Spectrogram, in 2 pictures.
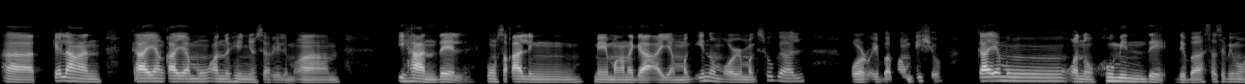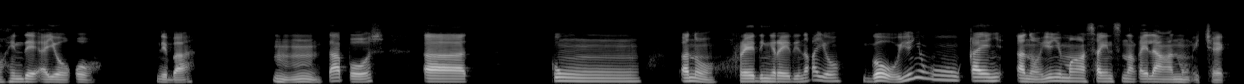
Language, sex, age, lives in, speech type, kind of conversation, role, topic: Filipino, male, 30-34, Philippines, conversation, advice, advisor, Paano namin mapagkakasundo ang magkakaibang plano namin para sa kinabukasan tungkol sa pamilya o trabaho?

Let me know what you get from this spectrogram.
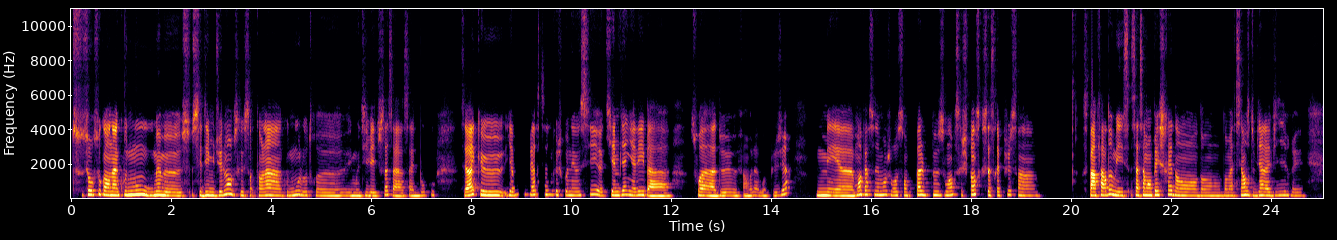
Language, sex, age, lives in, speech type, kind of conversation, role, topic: French, female, 20-24, France, conversation, unstructured, none, Quels bienfaits ressens-tu après une séance de sport ?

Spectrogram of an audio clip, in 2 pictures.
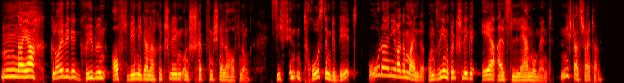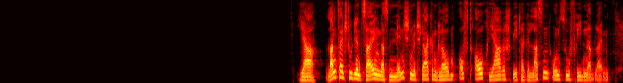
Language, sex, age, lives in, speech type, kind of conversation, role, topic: German, male, 25-29, Germany, read, expert-assistant, expert, Wie beeinflusst der Glaube unsere Entscheidungen?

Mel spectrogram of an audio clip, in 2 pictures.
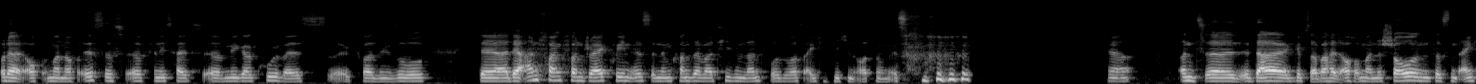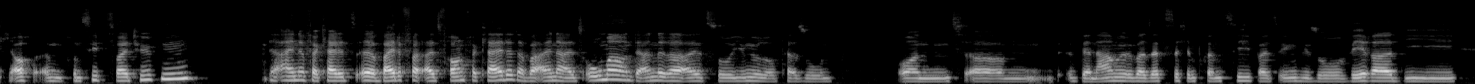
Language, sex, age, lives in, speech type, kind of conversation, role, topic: German, female, 25-29, Spain, conversation, unstructured, none, Wie beeinflusst Musik deine Emotionen?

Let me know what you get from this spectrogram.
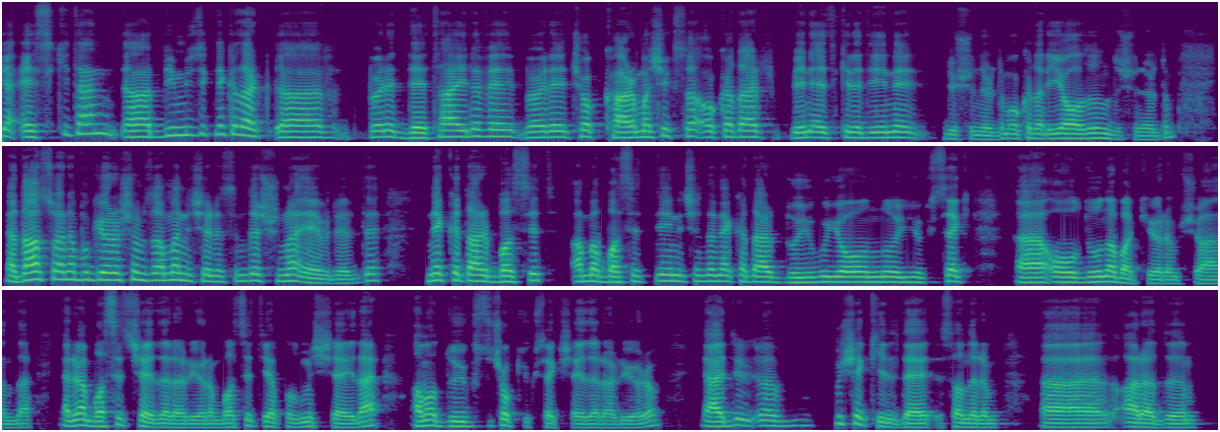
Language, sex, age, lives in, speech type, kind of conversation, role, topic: Turkish, male, 30-34, Germany, conversation, podcast, guest, Müzik zevkin zaman içinde nasıl değişti ve buna örnek verebilir misin?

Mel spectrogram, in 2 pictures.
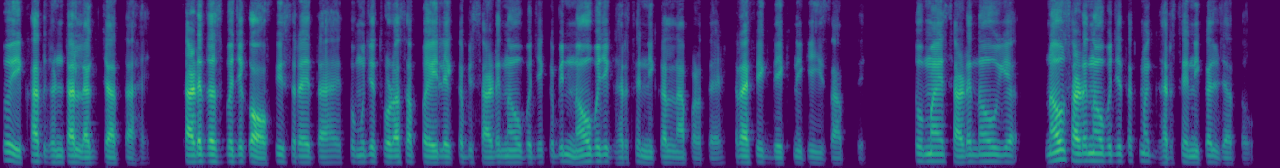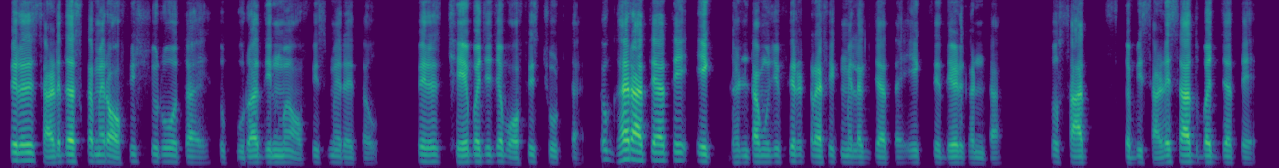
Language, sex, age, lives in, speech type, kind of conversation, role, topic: Hindi, male, 35-39, India, conversation, advice, user, मैं अपने स्वास्थ्य और व्यायाम के लिए समय कैसे निकालूँ?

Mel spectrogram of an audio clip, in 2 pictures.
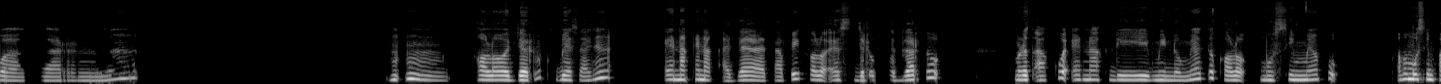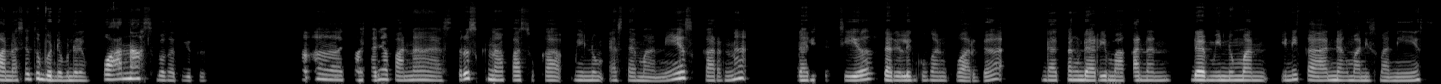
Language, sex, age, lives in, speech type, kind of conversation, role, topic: Indonesian, female, 20-24, United States, conversation, unstructured, none, Anda lebih suka es teh manis atau es jeruk segar?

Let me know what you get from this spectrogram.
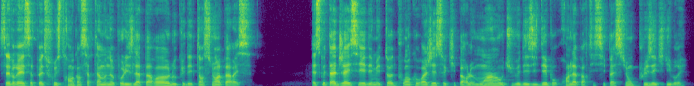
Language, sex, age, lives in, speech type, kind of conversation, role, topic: French, male, 35-39, France, read, expert-assistant, expert, Comment mobiliser et impliquer efficacement les membres dans un projet associatif ?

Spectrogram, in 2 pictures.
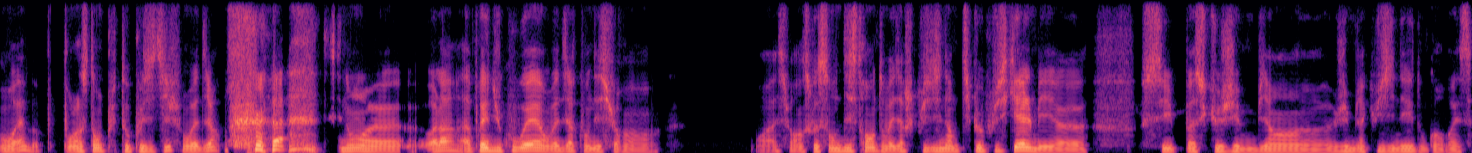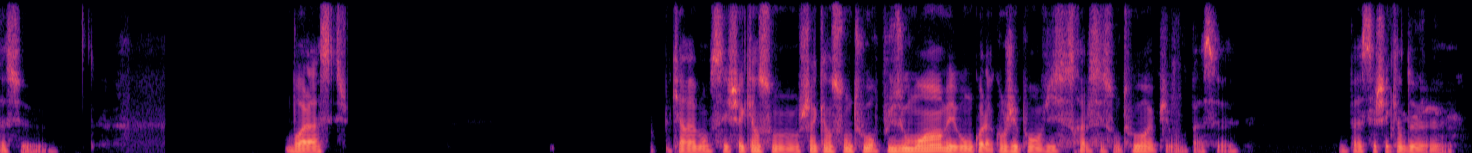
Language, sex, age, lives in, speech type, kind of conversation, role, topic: French, male, 25-29, France, conversation, unstructured, none, Est-ce que cuisiner est pour toi un plaisir ou une corvée ?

